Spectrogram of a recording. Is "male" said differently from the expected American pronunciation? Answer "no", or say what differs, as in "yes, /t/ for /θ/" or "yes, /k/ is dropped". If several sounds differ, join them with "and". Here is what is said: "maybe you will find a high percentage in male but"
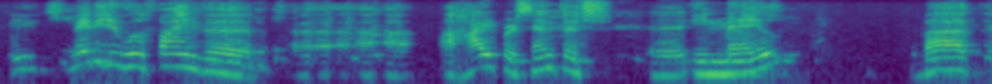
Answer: no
